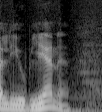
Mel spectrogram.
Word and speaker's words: Ljubljana: Concretamente a Ljubljana.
